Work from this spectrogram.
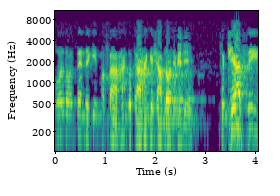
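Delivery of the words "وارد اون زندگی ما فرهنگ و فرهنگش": ordinary delivery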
